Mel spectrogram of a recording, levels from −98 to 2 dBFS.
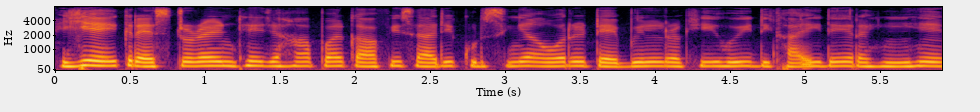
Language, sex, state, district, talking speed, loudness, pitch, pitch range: Hindi, female, Bihar, West Champaran, 170 wpm, -14 LUFS, 195 Hz, 185-200 Hz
